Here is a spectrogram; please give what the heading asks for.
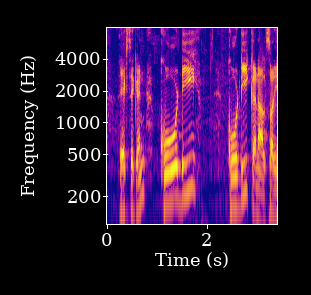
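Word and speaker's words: कोडाइकनाल: और कोडकनई कनाल, एक सेकेंड, कोडी कनाल, सॉरी हाँ स्टूडेंट, अब एग्जैक्ट इसका प्रोनाउंसिएशन है मेरे पास।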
